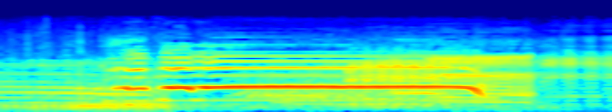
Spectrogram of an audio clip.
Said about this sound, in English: And many of the movies I saw last year, like a wonderful film called Sweetgrass about a bunch of sheep being herded for their last pasture, basically, up in Montana.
